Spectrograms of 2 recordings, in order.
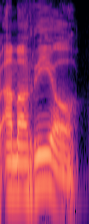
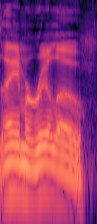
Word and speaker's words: Amarillo: That's uh Amarillo. Uh I one time I was like I I I had gone through Amario and they're like it's Amarillo. Yeah.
